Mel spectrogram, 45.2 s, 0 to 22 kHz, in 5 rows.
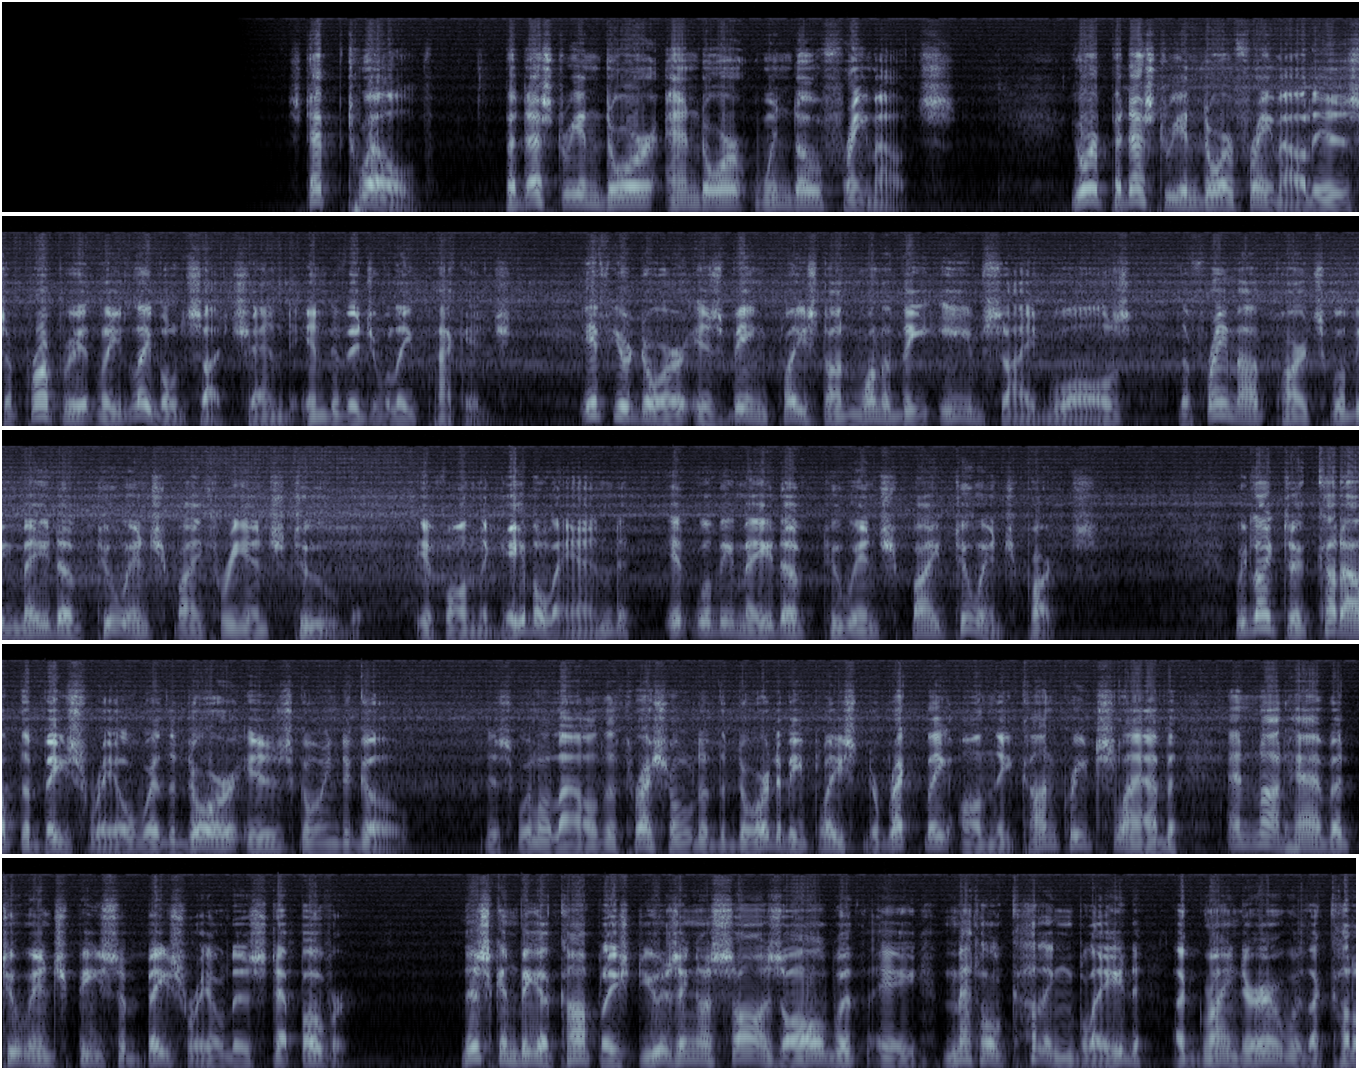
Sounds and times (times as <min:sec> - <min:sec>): Speech: 0:02.0 - 0:06.4, 0:07.1 - 0:25.4, 0:26.3 - 0:29.8, 0:30.4 - 0:38.5, 0:39.2 - 0:45.2.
